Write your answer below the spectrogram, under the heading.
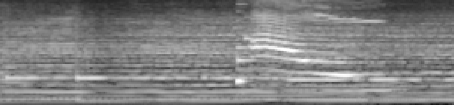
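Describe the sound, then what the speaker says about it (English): Bonnie, a video game cat, gives a drawn-out, tonal meow that rises and then falls, close and clear over a sustained musical background. "Bonnie is Pierre's cat."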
